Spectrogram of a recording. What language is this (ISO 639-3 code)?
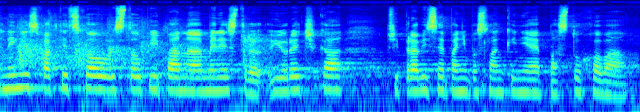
ces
